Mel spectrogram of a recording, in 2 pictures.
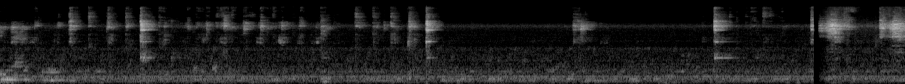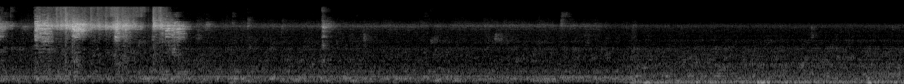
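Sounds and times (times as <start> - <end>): wok and utensils clattering: 0.0 - 4.5, 7.1 - 11.0
spoon clinking ceramic bowl: 7.2 - 7.6.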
